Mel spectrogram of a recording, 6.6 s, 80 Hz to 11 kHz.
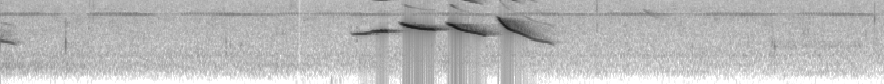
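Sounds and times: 
rufous-collared sparrow Zonotrichia capensis singing: 2.6s - 4.2s.

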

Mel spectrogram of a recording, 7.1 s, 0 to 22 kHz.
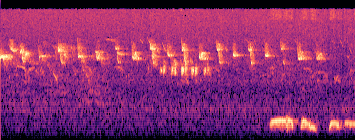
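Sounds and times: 
small birds high thin chirps: 0.0s - 7.1s
common wood pigeon cooing: 5.4s - 7.1s.

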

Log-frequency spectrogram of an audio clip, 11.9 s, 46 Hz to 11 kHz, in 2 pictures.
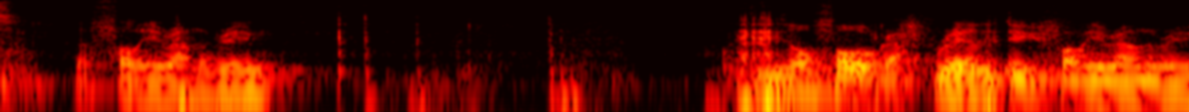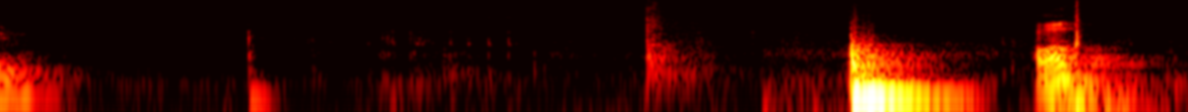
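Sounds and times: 
speech: 0.4s - 1.5s, 3.8s - 6.2s, 11.1s - 11.5s
sharp knocks in a quiet room: 10.2s - 10.8s.

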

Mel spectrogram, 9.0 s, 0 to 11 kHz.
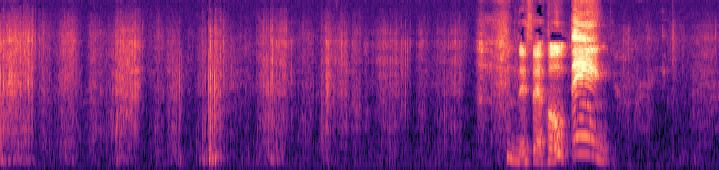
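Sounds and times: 
man biting and chewing crispy food: 0.0s - 6.3s
speech: 6.4s - 7.7s.

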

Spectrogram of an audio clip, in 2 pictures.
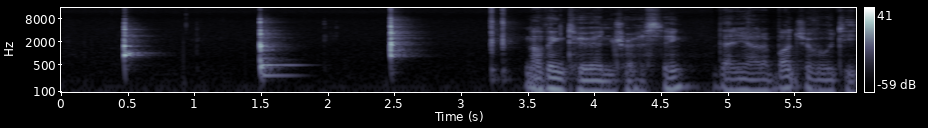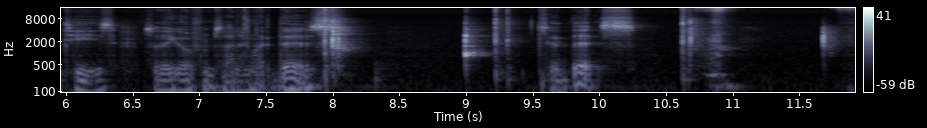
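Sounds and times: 
short percussion samples: 1.5s - 2.7s
speech: 3.5s - 8.2s, 9.6s - 11.1s.

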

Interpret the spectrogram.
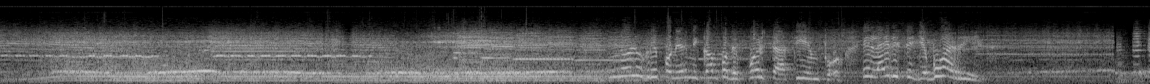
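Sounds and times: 
cartoon powerful aircraft engine roaring: 0.0s - 11.4s
speech: 7.3s - 10.0s.

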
